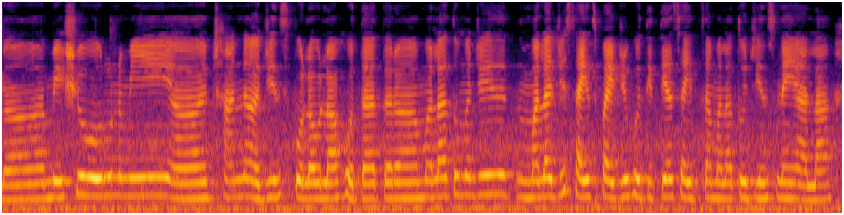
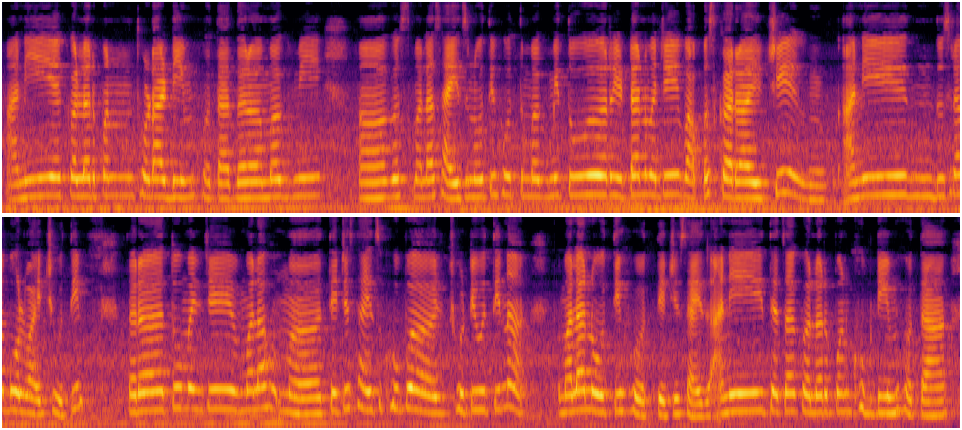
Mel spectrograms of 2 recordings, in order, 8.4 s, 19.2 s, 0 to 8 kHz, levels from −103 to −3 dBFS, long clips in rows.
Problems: background sounds at intervals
